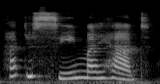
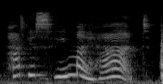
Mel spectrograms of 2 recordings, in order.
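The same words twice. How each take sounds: First: Said in the usual way. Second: Rising question tune on "Have you seen my hat?"; curious bear asking "Have you seen my hat?" with a rise. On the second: Shown as a demonstration. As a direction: ask it, lifting at the end. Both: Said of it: "read it in a questioning voice".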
